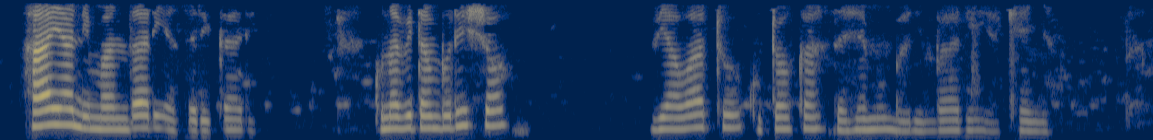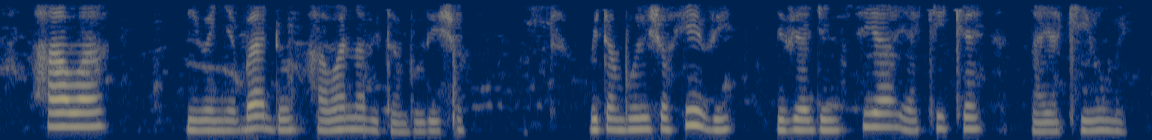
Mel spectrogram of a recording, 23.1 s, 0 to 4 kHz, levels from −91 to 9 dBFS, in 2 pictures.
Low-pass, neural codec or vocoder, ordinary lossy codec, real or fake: 3.6 kHz; none; MP3, 32 kbps; real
